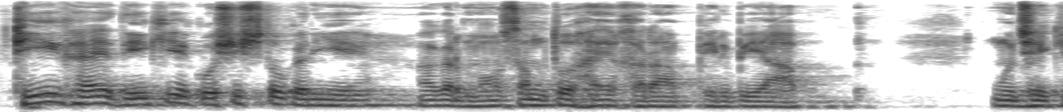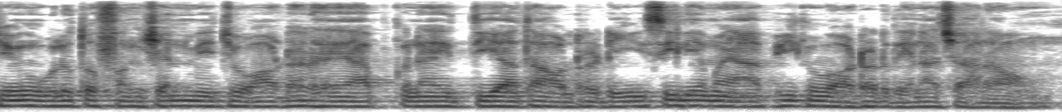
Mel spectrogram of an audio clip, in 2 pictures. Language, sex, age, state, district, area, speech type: Urdu, male, 45-60, Telangana, Hyderabad, urban, spontaneous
